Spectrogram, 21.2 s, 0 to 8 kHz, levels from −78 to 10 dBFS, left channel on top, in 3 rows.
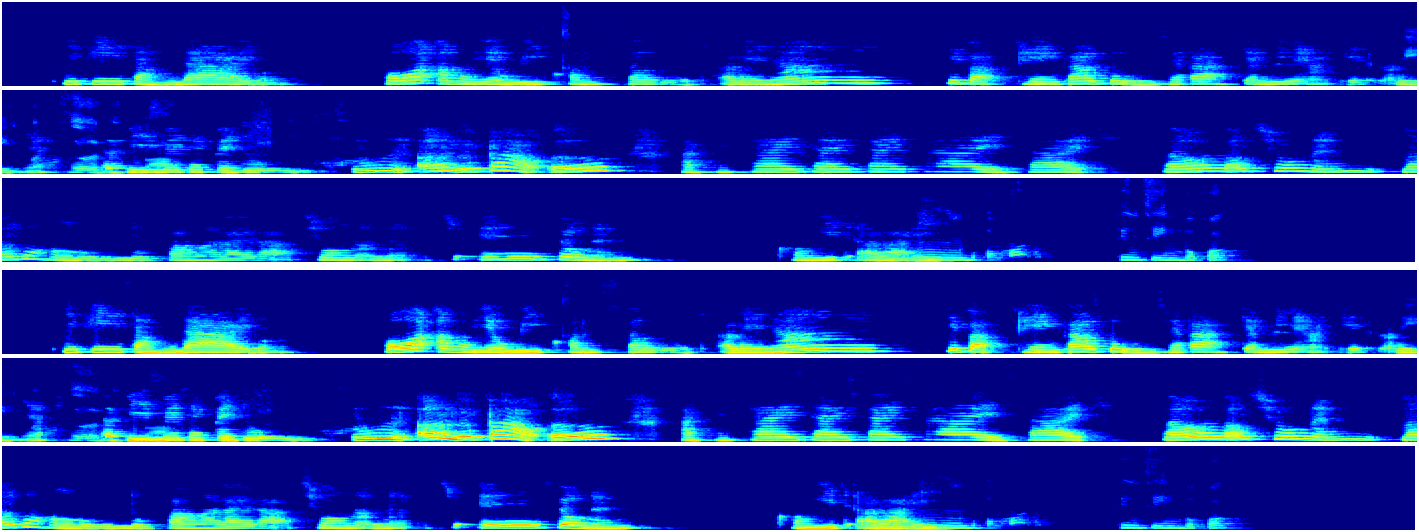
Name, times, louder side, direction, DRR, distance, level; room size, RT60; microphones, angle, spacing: voice 1, 0.3-1.5 1.9-4.4 4.7-7.3 7.6-12.5 12.9-17.3 18.1-18.8, right 4 dB, 40° right, 0.3 m, -21 dB
voice 2, 7.0-7.9 8.3-8.4 8.7-8.8 11.1-11.2 18.7-19.3 19.7-20.3, left 2 dB, 20° left, 0.5 m, -35 dB
8.1 x 3.5 x 3.4 m
head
